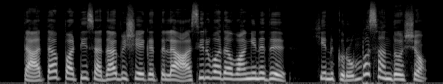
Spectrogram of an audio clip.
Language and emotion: Tamil, happy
